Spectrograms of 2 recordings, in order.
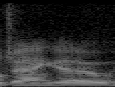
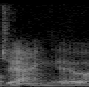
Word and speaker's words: Django: And then he makes him spell Django, and then he says the D is silent, and Nero says, I know.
